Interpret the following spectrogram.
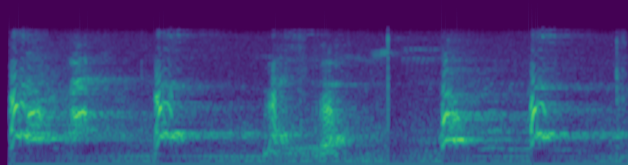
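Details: Dog barking in clear, evenly spaced single barks, about six sharp harmonic-rich barks roughly every half second to second, each with a quick onset and short tail, over a steady low background hum.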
